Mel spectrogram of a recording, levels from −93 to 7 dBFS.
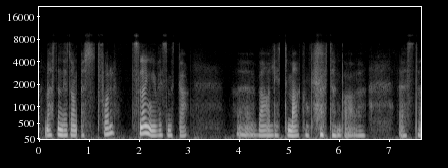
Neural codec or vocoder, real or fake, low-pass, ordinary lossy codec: codec, 16 kHz, 0.9 kbps, LongCat-Audio-Codec; fake; 7.2 kHz; Opus, 24 kbps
